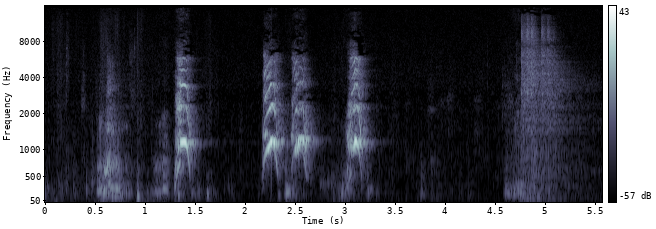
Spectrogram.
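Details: Kooikerhondje puppies, 48 days old, at a kennel in Sweden: high, sharp yapping barks in a quick burst of about five, two nearly back to back, then a softer breathy yelp.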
